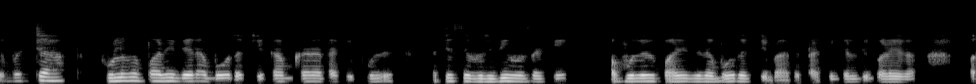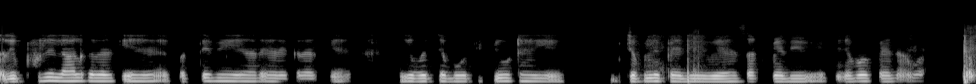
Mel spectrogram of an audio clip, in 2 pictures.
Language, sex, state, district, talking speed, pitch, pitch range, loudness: Hindi, male, Uttar Pradesh, Etah, 190 wpm, 140 Hz, 135-150 Hz, -19 LUFS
